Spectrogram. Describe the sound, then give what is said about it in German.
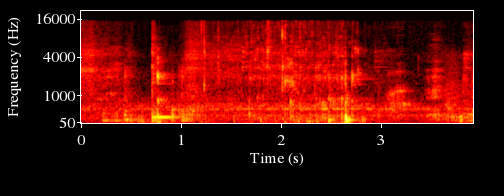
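Faint liquid trickling as Chardonnay Pure white wine, second filling, is poured into glasses, with two sharper knocks standing out against a steady low background. “Jetzt haben wir den Chardonnay Pure, die zweite Füllung. Ich würde sagen, damit es hier nicht so trocken abläuft, schenken wir uns den mal ein.”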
